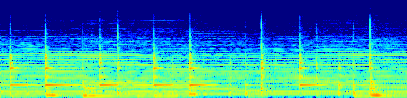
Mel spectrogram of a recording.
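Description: Hindustani classical accompaniment between vocal phrases: tabla strokes about three a second over a steady sustained drone.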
